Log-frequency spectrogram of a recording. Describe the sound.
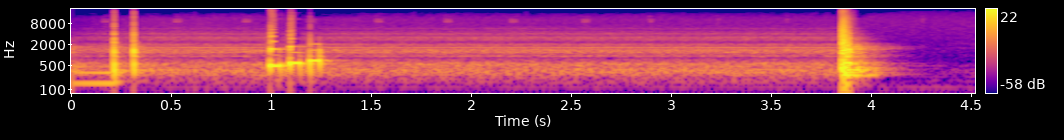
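Startup signal tones from a Yaesu radio sound over a steady radio hiss: a couple of quick beeps at the start, a rapid cluster of three a second later, and one final burst before the sound cuts off.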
